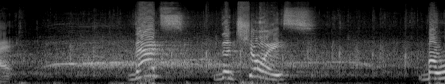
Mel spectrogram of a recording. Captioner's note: cheers and applause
